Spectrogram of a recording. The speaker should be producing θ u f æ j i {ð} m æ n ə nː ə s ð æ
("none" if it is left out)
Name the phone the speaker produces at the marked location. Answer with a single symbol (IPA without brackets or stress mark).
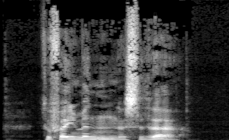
none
